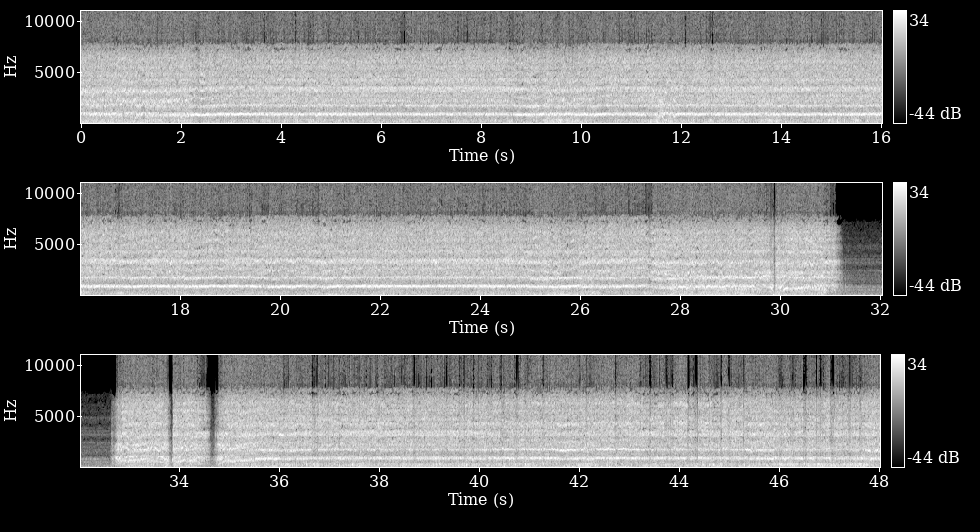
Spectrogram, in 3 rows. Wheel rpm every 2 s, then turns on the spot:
220, 220, 230, 230, 230, 230, 230, 230, 230, 230, 220, 230, 230, 220, 180, 100, 50, 120, 220, 230, 230, 230, 230, 230.
none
